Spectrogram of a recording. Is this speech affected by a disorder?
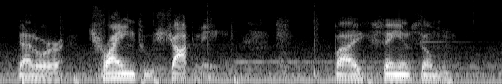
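Yes: stuttering; stutter since grade school, adenoids and tonsils removed, mouth breathing, not through nose; podcasting to hear own speech and improve oratory; oratory sometimes lacking, other times fluent; here prolonged sounds.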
